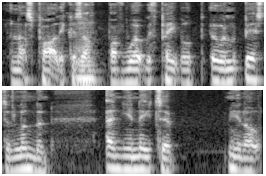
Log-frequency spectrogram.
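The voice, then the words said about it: Softened Mackem accent. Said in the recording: “my accent isn't as strong as it was when I was younger ... soften it to be able to be fucking understood ... full on Macam”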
